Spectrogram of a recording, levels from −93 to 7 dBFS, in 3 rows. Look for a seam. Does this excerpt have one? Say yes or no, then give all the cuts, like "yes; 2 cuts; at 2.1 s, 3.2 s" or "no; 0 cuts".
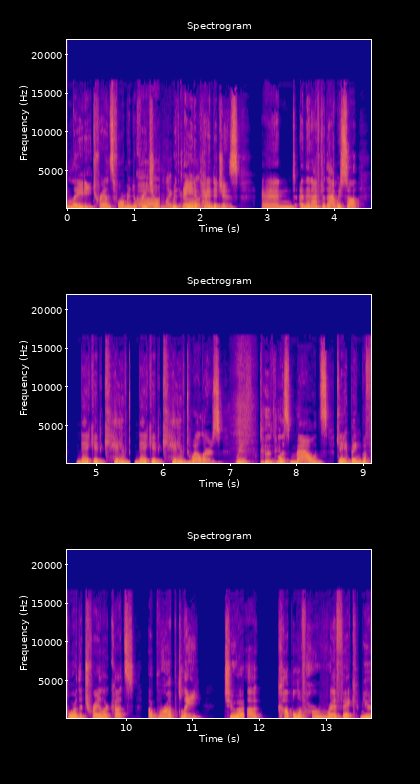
yes; 8 cuts; at 1.0 s, 1.4 s, 3.5 s, 5.5 s, 7.4 s, 8.5 s, 10.2 s, 11.8 s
